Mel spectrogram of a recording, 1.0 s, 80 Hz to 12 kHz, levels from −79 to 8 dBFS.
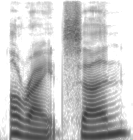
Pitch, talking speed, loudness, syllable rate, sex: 160 Hz, 180 wpm, -16 LUFS, 3.6 syllables/s, male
